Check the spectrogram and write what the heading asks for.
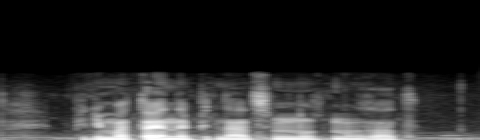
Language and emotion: Russian, neutral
